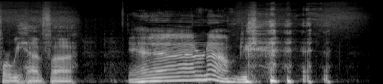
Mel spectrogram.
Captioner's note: laughing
